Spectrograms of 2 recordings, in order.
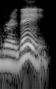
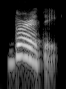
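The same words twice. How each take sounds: First: The stress is on the second syllable. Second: The stress is on the first syllable. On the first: The speaker calls it wrong. "No digo birthday, no" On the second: The speaker calls it right. "el estrés de la palabra está en la primera sílaba"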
